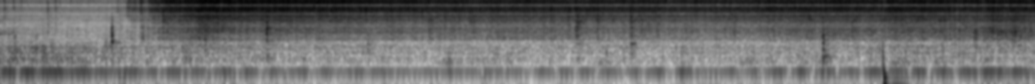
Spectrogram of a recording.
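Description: Greens (kalai shaak) dropped into a hot pan, a steady close sizzle hissing alone for about ten seconds with a few faint clicks of stirring, no talk.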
